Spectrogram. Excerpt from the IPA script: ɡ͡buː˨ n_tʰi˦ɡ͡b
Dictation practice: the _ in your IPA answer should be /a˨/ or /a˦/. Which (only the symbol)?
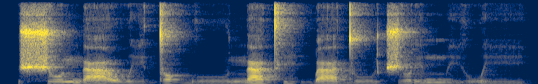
a˦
